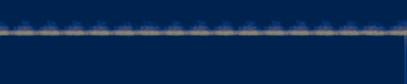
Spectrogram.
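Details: Crickets on a summer night in a farm meadow beneath the full moon, sending out a sharp high trill pulsed rapidly and evenly, around four beats each second, with no competing sound.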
